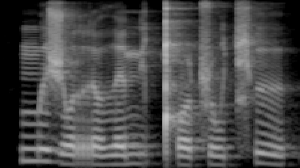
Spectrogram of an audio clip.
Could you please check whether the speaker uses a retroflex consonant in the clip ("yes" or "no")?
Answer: yes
